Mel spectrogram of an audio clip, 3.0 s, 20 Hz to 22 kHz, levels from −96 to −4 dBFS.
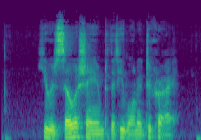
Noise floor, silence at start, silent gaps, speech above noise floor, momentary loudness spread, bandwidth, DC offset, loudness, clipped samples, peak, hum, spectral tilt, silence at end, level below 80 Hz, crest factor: -57 dBFS; 0.1 s; none; 35 dB; 13 LU; 13.5 kHz; under 0.1%; -23 LUFS; under 0.1%; -6 dBFS; none; -4 dB/octave; 0 s; -62 dBFS; 18 dB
